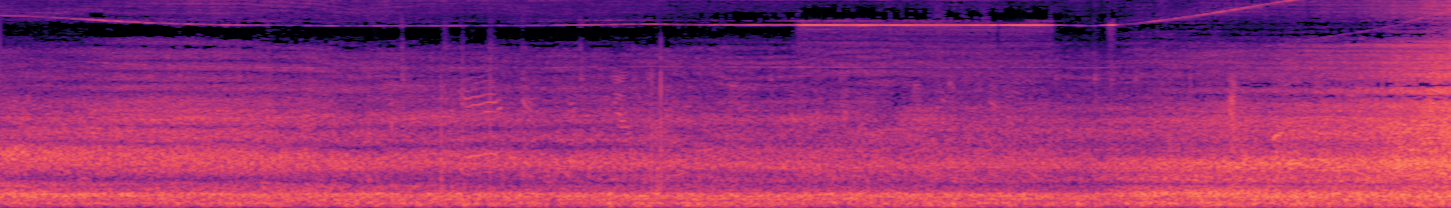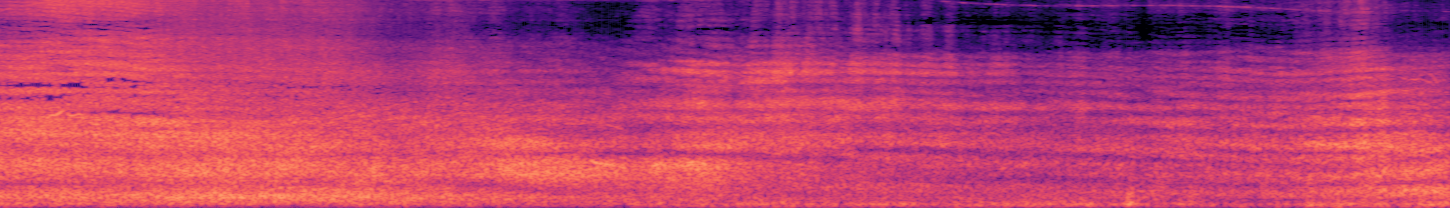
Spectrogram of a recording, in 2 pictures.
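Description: Radio-controlled model jet's turbine engine whining steadily at idle. About eleven seconds in the whine sweeps sharply upward as the turbine spools up for takeoff, then the loud rush of the jet peaks during the takeoff roll and dips before swelling again as it climbs away.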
